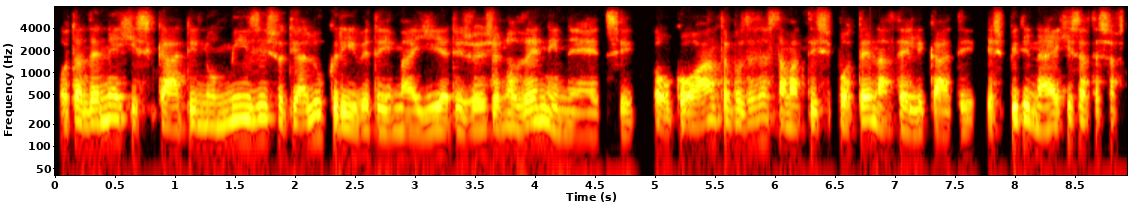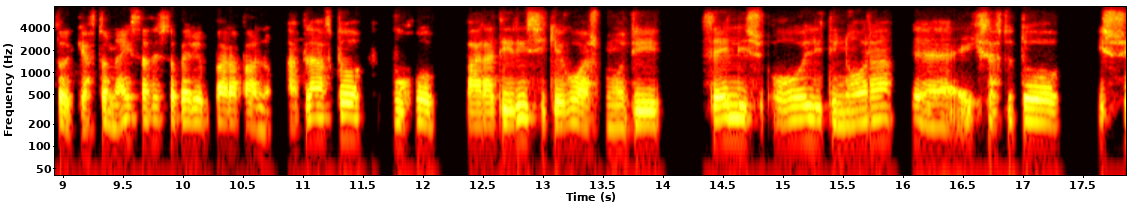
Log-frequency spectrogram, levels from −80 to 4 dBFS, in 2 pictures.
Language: Greek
